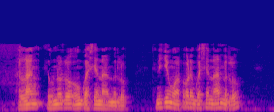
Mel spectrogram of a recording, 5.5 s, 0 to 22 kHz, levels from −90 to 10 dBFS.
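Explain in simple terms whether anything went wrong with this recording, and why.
Something did go wrong, and it lasts the whole clip. The speech sounds dull and muffled, as if heard through a wall. Nothing is left above about 5.1 kHz, so the crisp edges of sounds like s and t are gone. Hissy sounds also turn fizzy and warbly. This is most likely AAC compression applied very heavily. To save space, the encoder throws away high frequencies and blurs the detail it keeps.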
